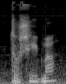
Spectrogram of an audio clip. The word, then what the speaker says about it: Tsushima: I mean, when it comes to serious games, you know, games I absolutely love, like Ghost of Tsushima, which apparently is how you say it.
